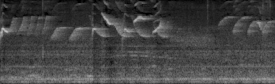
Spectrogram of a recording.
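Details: Cinereous tit used as a provoking lure, giving a dense run of high whistled and twittering notes with swooping slurs, followed by fainter repeated chirps over a low hum.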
